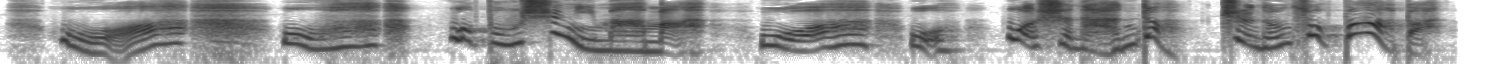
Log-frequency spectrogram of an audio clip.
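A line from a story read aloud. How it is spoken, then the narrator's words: Frightened stammer. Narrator (Chinese): 狐狸吓呆了，结结巴巴的说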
